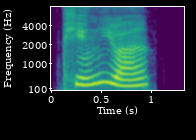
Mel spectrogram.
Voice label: "平原", Chinese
